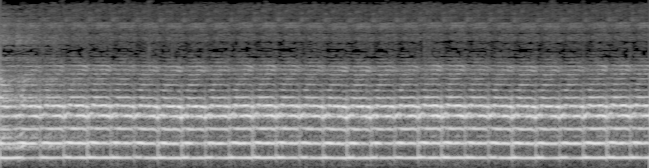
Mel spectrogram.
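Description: Isolated a cappella female vocal holding one long steady note, with a faint regular pulse about four or five times a second.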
